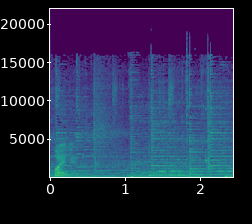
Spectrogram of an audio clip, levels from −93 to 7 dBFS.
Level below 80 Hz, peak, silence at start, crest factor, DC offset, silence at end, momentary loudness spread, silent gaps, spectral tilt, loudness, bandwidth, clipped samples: -44 dBFS; -8 dBFS; 0 s; 22 dB; under 0.1%; 0 s; 9 LU; none; -4 dB/octave; -31 LUFS; 17.5 kHz; under 0.1%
